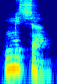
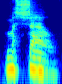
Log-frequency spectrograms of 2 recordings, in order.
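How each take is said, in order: First: The stress is on the first syllable. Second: The stress is on the second syllable. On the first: "French, maybe the stress is here. Me" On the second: "But English"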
